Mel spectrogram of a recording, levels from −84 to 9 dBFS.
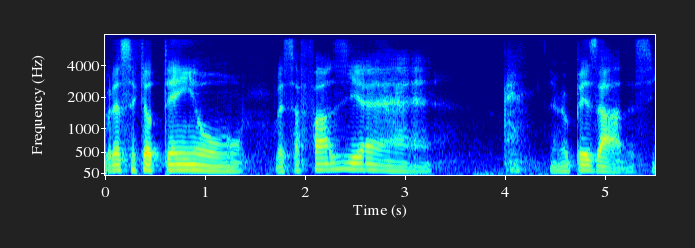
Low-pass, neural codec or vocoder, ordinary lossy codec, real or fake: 7.2 kHz; codec, 16 kHz, 0.7 kbps, FocalCodec; AAC, 48 kbps; fake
